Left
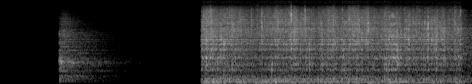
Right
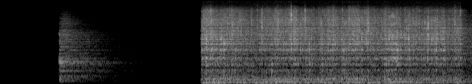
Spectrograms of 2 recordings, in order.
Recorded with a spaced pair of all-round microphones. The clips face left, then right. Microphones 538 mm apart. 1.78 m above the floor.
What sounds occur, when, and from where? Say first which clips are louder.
0.6 s a snare drum: even; 20° left (ahead or behind), 5.5 m
2.0 s crumpling: right 1 dB; 10° left (ahead or behind), 2 m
